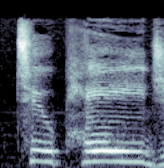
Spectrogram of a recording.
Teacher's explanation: It's not two pages, unvoiced, no. It's two pages with a voiced Z. Even though you spell the word like this, in American English you pronounce the word like this.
